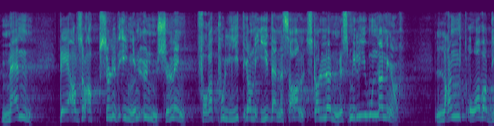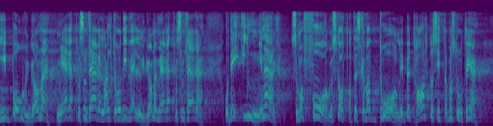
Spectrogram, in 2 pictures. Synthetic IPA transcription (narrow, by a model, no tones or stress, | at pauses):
mɛn | d̪̥ɛæɾɑlt̪sɔʔɑpsʊlʉt̪ːɪŋːənʉnʃʏlnɪŋfɔɾɑt̪̚pʰʊliːt̪ɪkəʁnəʔɪd̪ɛnːəsɑːlskɑlœnːəsmɪlɪuːnlœnːɪŋə̰ɾ | lɑŋt̪ʰoːʋəɾd̪ɪbɔɾɡəʁnəmɛɾɛpɾɛsnt̪ʰeːɾəlɑŋt̪oːʋəɾd̪ɪʋɛlɡəʁnəmɛɾɛpɾɛsənt̪ʰeːɾə̰ | ɔd̪ɛæʔɪŋːənhæːʁ | sɔmhɑɾfoːɾəslɔt̪ːɑt̪̚d̪ɛskɑlʋæːɾəd̪oːɾlɪbət̪ʰɑːlt̪ɔsɪt̪ːɑpɔst̪uːʁt̪ɪŋːə̰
